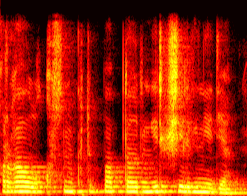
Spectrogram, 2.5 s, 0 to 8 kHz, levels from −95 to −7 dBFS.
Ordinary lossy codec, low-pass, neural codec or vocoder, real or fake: none; 7.2 kHz; none; real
